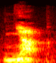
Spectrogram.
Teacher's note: com o i rápido e logo em seguida o a mais forte, que é a letra principal da sílaba, uma vogal, tá?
